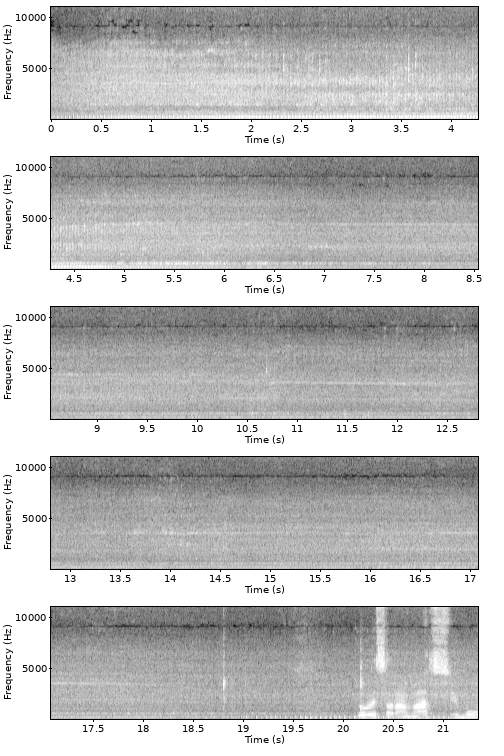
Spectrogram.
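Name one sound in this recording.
A motorcycle engine hums loudly and then eases off as the bike coasts.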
